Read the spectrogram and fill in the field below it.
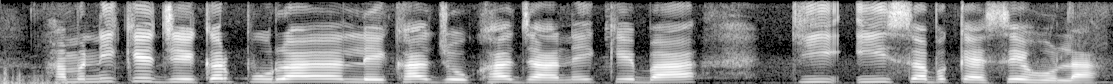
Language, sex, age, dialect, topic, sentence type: Bhojpuri, female, 18-24, Western, banking, question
